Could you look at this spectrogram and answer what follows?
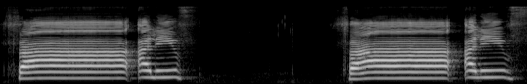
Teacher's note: ऊपर वाले दांत और नीचे वाले दांतों के दरमियान हल्की सी जबान की नोक आएगी और नरमी से अदा करेंगे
